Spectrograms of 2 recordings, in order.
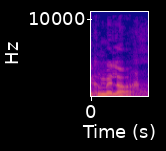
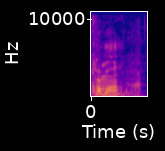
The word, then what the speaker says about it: Kamala: see how we say Camilla. Oh, no. I don't say Camilla. I learned how to say it. I've been saying it properly. Oh, is it Yeah, Kamala? it's like Kamala.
